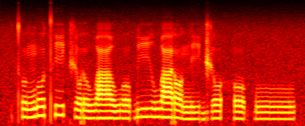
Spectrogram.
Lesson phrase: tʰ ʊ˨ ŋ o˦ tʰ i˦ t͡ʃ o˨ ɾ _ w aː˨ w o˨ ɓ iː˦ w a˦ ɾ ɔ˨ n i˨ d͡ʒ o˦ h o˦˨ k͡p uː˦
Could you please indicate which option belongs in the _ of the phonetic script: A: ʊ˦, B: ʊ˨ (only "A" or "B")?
B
